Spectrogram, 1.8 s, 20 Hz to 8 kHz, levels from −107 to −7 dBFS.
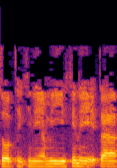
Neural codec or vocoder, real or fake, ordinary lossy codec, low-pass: vocoder, 44.1 kHz, 128 mel bands, Pupu-Vocoder; fake; MP3, 24 kbps; 7.2 kHz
